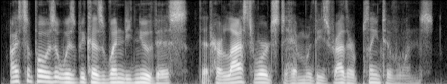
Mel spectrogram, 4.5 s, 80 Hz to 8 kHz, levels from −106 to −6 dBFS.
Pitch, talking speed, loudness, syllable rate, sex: 125 Hz, 255 wpm, -18 LUFS, 7.1 syllables/s, male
